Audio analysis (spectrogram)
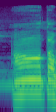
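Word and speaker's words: أنت: এখানে আন্তা বলবেন না, আতা বলবেন। এখানে নুন গুণ হবে, হামজা নুন যাবার তা যাবার তা, আতা। আল্লাহুম্মা আতা। রব্বি, রাব্বি বলবেন না, রব্বি রব্বি। আল্লাহুম্মা আতা রব্বি।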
